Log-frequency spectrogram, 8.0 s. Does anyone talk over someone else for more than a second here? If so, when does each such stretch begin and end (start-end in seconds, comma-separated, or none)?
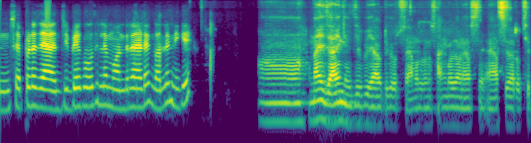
none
